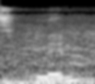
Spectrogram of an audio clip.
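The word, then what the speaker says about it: Lympne: see is um port lim which is spelled l-y-m-p-e and it's pronounced limb and it's a roman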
